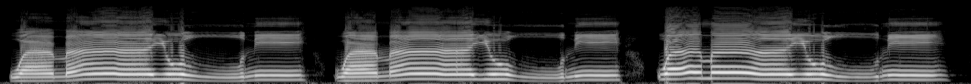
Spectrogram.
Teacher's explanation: huruf ghoin itu punya sifat namanya rokhwah, mengalir suara. Jadi dialirkan suaranya, bukan dipantulkan.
